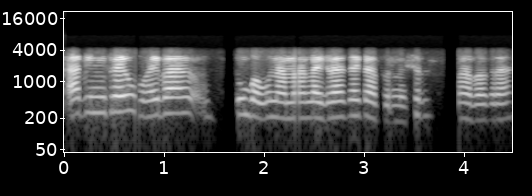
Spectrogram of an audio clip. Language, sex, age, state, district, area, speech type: Bodo, female, 30-45, Assam, Kokrajhar, rural, conversation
